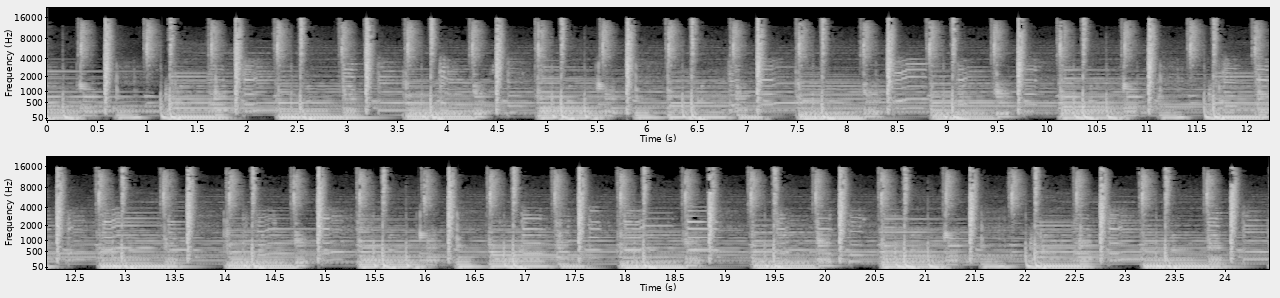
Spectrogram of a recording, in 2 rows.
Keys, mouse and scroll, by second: 0.5 Escape, 2.6 shift+click, 5.7 click, 7.6-9.0 middle drag, 9.0 shift+click, 11.9 Escape, 13.3 shift+click, 13.8 scroll up 1, 17.2 click, 21.3 o, 21.6 click, 22.3 scroll up 1, 23.0 Escape.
